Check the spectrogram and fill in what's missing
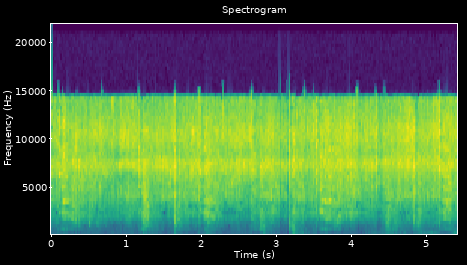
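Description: Garlic and onion sauté in a hot pan for a pechay and tofu dish, giving a loud, steady sizzle with crackling spatter and occasional stirring scrapes throughout.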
